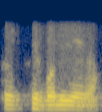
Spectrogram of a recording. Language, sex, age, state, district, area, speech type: Hindi, male, 18-30, Bihar, Begusarai, rural, conversation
